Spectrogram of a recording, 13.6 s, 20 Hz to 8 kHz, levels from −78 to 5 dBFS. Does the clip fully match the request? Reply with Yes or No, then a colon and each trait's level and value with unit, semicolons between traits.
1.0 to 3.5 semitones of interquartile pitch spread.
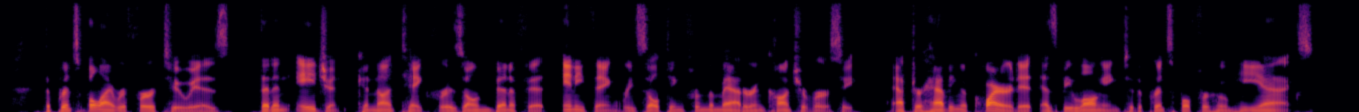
No: average, 4.8 semitones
